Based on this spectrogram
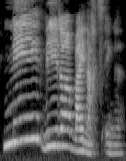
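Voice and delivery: loud, high, drawn-out declaration; emphatic wish. A narrator's reading. Angel telling the chief angel his wish, emphatic and slow. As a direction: stretch it out emphatically, starting high.

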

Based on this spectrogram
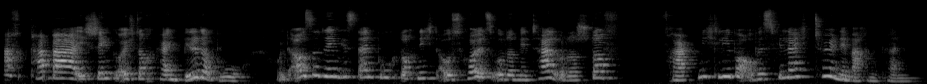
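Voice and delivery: lively girl, impatient with a bad guess; protesting little Tina. Tina rejecting Papa's book guess, protesting.

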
